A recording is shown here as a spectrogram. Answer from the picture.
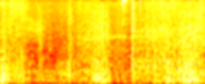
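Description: Faint rustling and handling noise, with a light click about a second and a quarter in.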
